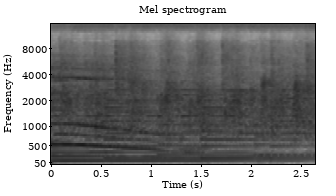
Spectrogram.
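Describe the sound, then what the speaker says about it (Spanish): A church congregation applauding, a dense wash of clapping under sustained organ or keyboard chords that carry throughout. "Dele fuerte el aplauso al Señor."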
